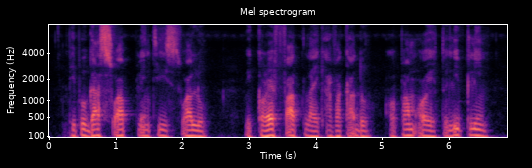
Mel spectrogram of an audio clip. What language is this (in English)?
Nigerian Pidgin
